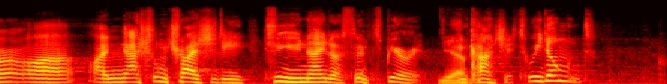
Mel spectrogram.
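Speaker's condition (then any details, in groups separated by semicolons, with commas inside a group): Cerebral palsy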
